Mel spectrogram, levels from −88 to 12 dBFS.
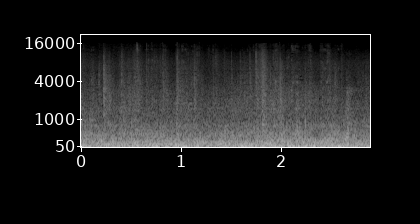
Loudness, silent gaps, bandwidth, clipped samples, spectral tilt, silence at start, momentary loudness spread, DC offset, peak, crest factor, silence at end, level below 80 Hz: -27 LUFS; none; 13.5 kHz; under 0.1%; -7 dB/octave; 0 s; 2 LU; under 0.1%; -10 dBFS; 12 dB; 0 s; -26 dBFS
